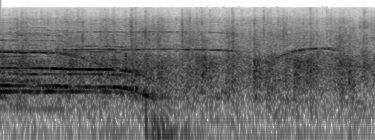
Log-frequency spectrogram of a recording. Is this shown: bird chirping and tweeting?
no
